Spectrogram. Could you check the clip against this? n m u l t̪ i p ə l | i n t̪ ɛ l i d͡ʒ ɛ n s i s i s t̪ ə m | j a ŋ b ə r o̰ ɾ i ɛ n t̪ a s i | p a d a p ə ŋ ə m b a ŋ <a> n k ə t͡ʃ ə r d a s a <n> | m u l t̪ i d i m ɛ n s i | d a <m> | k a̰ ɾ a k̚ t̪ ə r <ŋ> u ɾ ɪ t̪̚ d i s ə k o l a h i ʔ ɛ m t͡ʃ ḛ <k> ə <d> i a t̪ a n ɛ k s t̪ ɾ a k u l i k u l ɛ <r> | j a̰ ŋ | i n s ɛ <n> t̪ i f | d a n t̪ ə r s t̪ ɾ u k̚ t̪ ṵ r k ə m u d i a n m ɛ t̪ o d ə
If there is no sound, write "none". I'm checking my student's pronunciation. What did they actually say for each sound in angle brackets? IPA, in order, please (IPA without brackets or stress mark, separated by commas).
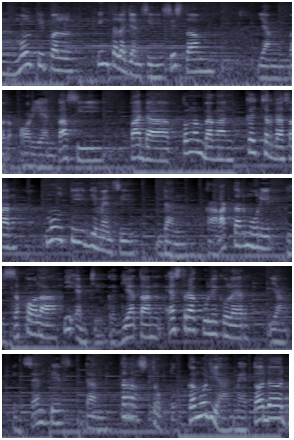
a, n, n, m, k, ɡ, r, n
